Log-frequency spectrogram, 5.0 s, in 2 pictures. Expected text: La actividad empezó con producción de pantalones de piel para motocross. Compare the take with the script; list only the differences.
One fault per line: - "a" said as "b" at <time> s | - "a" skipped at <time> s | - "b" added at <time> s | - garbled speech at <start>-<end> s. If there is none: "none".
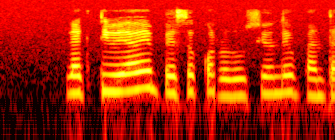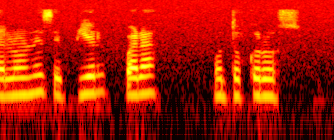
none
